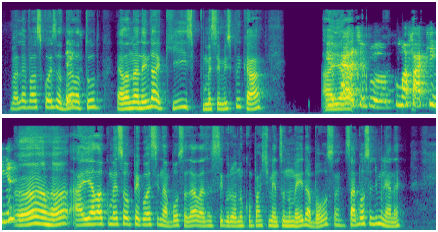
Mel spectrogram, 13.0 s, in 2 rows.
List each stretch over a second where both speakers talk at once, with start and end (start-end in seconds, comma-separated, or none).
none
